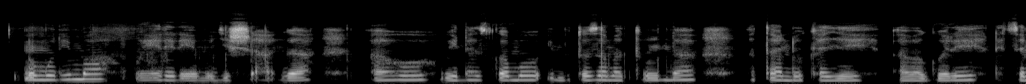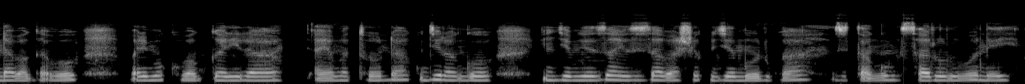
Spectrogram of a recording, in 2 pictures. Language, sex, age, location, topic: Kinyarwanda, female, 18-24, Kigali, agriculture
